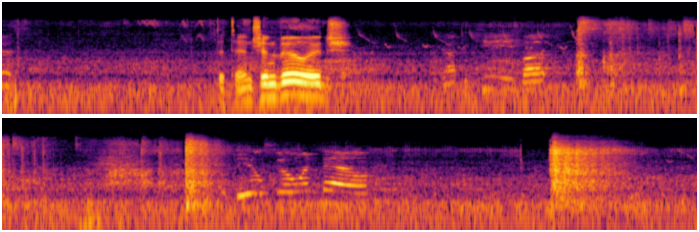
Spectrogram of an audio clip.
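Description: A wire metal grate rattles and clanks as it is handled.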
